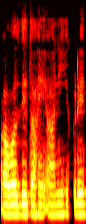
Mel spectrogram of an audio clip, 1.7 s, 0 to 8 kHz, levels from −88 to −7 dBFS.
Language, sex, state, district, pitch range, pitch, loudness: Marathi, male, Maharashtra, Pune, 135-140 Hz, 135 Hz, -17 LUFS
